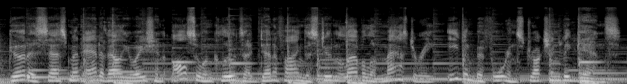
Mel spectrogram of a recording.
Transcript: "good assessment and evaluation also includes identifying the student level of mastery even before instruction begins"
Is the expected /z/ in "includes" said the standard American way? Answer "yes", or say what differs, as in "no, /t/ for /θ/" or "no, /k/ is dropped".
yes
